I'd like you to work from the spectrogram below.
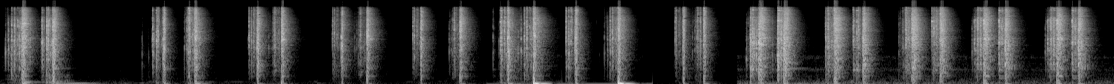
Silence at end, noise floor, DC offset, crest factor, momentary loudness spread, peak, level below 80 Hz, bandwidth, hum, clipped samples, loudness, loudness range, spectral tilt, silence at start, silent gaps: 0.25 s; -55 dBFS; under 0.1%; 16 dB; 11 LU; 0 dBFS; -34 dBFS; over 20 kHz; none; 0.3%; -11 LUFS; 5 LU; 1.5 dB/octave; 0.05 s; none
